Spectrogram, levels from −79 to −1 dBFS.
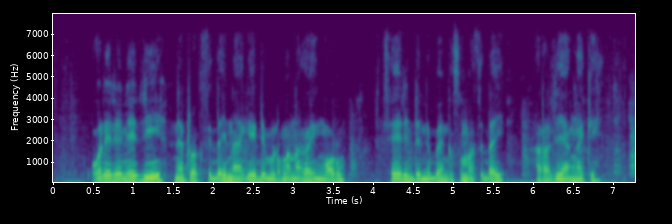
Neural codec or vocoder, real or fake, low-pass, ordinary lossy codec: vocoder, 44.1 kHz, 128 mel bands, Pupu-Vocoder; fake; 7.2 kHz; Opus, 24 kbps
